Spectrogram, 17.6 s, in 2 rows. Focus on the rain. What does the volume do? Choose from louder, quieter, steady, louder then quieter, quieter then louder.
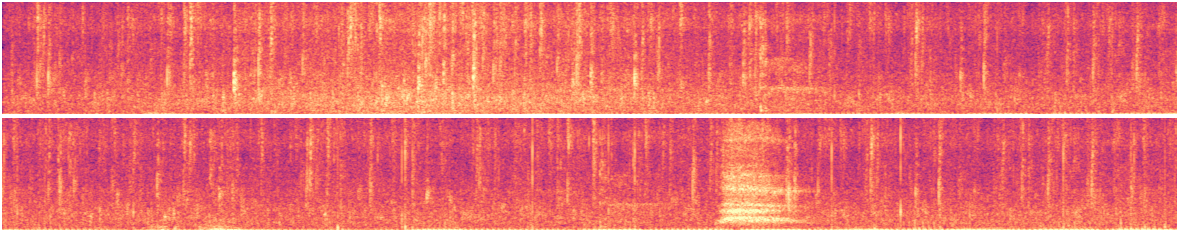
quieter.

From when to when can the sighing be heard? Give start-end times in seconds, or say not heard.
5.6-6.2, 13.2-15.4.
